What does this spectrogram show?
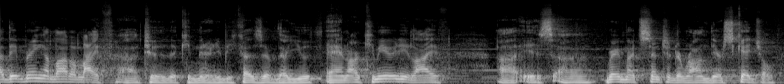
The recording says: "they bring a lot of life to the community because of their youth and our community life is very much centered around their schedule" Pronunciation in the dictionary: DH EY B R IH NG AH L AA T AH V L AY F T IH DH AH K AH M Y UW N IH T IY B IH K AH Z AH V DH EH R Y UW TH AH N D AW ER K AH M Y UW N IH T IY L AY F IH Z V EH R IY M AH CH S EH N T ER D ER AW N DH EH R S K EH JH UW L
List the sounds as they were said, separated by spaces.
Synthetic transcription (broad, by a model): DH EY B R IH NG AH L AA T AH V L AY F T IH DH AH K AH M Y UW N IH T IY B IH K AH Z AH V DH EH R Y UW TH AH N AW ER K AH M Y UW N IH T IY L AY F IH Z V EH R IY M AH CH S EH N T ER D ER AW N DH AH R S K EH JH L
